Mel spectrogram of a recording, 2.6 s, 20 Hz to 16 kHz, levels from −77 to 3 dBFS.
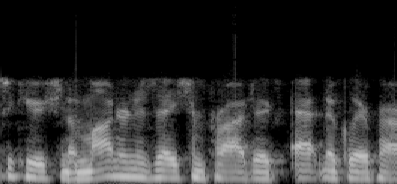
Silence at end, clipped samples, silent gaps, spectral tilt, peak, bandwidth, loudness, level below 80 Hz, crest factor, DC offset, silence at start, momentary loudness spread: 0 s; under 0.1%; none; -9 dB/octave; -8 dBFS; 4.1 kHz; -22 LUFS; -42 dBFS; 12 dB; under 0.1%; 0 s; 2 LU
